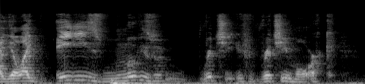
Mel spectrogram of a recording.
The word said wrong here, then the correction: Mickey Rourke: God damn it. I can't say his name. – Mickey Rourke? – Go watch it. Rourke is actually kind of hard to say. – Rourke. It's the Rourke.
